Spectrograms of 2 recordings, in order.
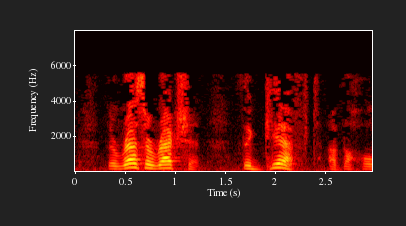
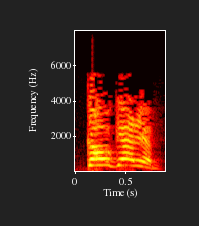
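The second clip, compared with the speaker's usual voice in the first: high, loud barked command; furious priest yelling for his guards; enraged chief priest; 12 semitones higher, 14 dB louder than usual. Acted. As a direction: shout the order in acted fury. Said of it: "it's with that kind of emotion".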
